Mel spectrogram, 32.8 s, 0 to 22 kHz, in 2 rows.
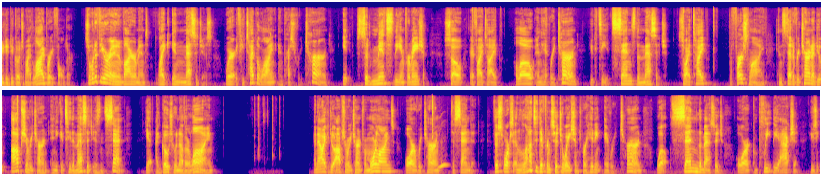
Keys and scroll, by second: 9.0-10.3 typing, 10.7 Return, 13.2-14.6 typing, 16.5 alt+Return, 20.4-22.4 typing, 24.8 Return.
